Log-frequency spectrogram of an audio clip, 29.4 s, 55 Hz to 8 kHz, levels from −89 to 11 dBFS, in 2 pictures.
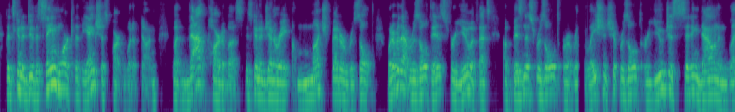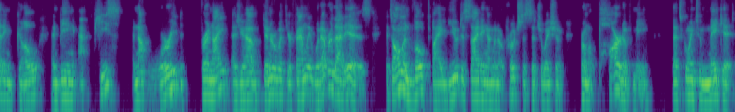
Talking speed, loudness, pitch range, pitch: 190 wpm, -24 LUFS, 105-130 Hz, 115 Hz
